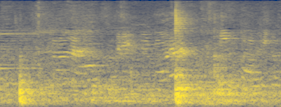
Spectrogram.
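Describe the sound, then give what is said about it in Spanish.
A small talking watch announces the time in a thin synthetic voice, with two sharp button-like clicks, one near the start and another partway through. “aquí traigo mi reloj que me dice la hora.”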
